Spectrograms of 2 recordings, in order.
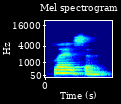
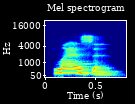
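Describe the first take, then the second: First: The middle consonant is an s sound. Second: The middle consonant is a z sound. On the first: The speaker calls it wrong. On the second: The speaker calls it right.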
